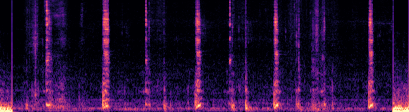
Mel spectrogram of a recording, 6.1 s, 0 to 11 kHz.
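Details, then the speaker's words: Ford Focus RS at 3,600 miles, two months into ownership; sharp squeaks about twice a second in time with each clutch pedal stroke in a quiet cabin; dealer could not lube it away, new clutch pedal spring assembly to be fitted. "I have a squeaking clutch pedal now. Don't know if you can hear that."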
